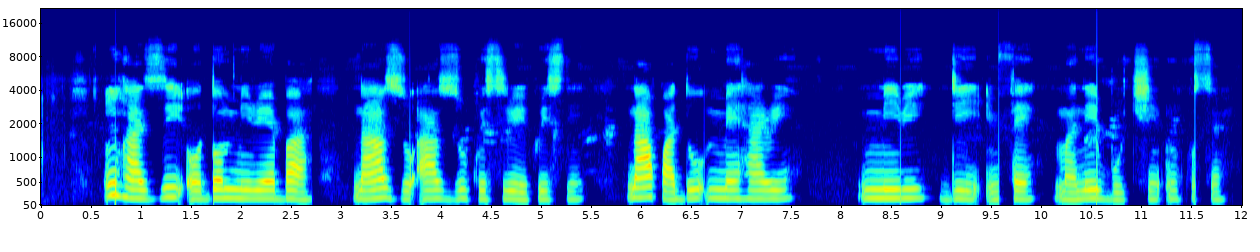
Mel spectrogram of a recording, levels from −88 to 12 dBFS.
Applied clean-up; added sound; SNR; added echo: none; none; none; none.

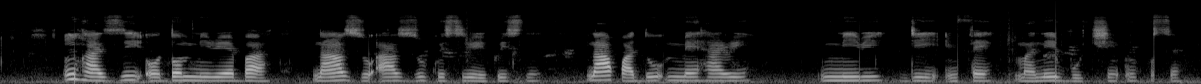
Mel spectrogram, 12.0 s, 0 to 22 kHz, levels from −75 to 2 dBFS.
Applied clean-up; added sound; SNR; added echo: none; Vehicle; 20 dB; none.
